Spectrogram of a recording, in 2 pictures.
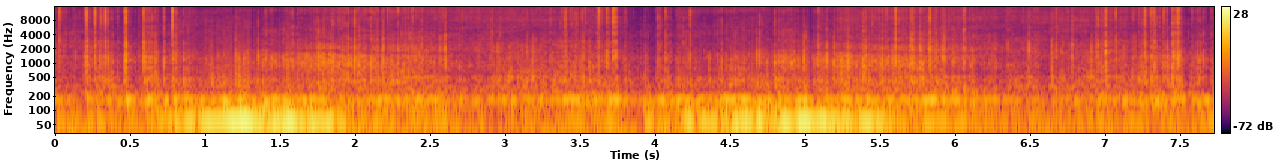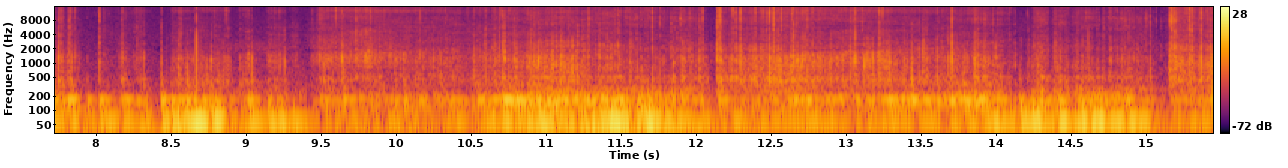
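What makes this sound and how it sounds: Close-up scratching on a cork surface. A dense, rapid scratching texture with a deep, bassy low end swells and fades in several waves, with almost no high-frequency content.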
